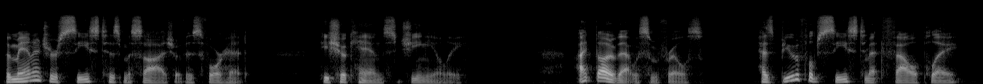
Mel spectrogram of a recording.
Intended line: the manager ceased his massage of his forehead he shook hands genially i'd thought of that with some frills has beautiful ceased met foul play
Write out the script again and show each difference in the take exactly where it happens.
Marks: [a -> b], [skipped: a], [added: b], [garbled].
the manager ceased his massage of his forehead he shook hands genially i'd thought of that with some frills has beautiful ceased met foul play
